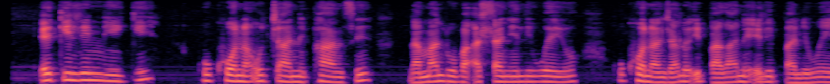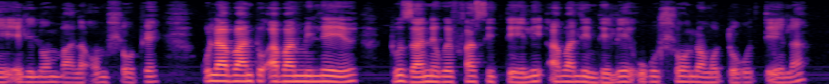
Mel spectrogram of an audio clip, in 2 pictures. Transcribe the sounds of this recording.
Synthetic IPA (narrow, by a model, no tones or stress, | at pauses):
eɣ̬ʼiliniɣi | ɣukʰɔnaʔut͡ʃʼanipʰant͡sʼi | lamaluβaʔaɬaɲeliwɛjɔ | ɣukʰɔnand͡ʒʱalɔʔib̥ʱaɣanɛʔḛlib̥ʱaliwɛjɔḛlilom̩bʱala̰ʔo̰m̩ɬɔːpʰɛ | ɣulaβantʼuʔaβamilɛjɔ | d̥ʱuzanɛɣwɛfasid̥ʱʼeliʔa̰βalindʱɛlɛʔṵɣuɬɔlwaŋɔd̥ʱɔɣɔtʼɛ̰ːla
